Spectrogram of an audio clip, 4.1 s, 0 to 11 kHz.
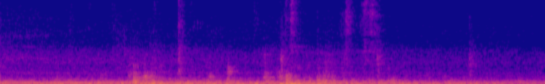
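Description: Running noise heard inside a 103 series 1500-subseries electric train car: a steady low rumble of wheels on rail, with a few short clicks and knocks.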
